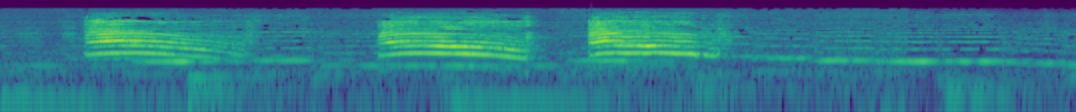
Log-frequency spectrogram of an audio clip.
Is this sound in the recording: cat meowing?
yes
